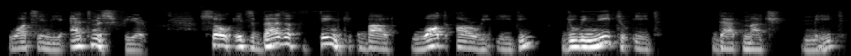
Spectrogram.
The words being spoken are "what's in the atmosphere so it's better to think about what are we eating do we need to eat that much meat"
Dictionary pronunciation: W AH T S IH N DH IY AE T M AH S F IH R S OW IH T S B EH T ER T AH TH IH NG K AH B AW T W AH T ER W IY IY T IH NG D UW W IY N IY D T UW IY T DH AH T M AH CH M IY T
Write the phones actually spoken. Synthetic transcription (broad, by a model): W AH T S IH N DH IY AE T M AH S F IH R S OW IH T S B EH T ER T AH TH IH NG K AH B AW T W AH T ER W IY IY T IH NG D UW W IY N IY D T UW IY T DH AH T M AH CH M IY T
